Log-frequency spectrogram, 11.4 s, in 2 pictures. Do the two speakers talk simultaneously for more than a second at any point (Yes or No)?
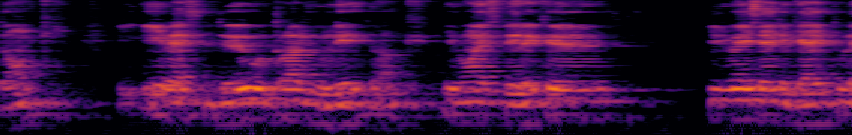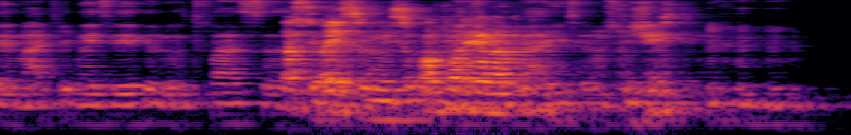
Yes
